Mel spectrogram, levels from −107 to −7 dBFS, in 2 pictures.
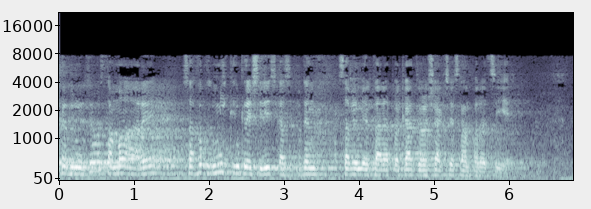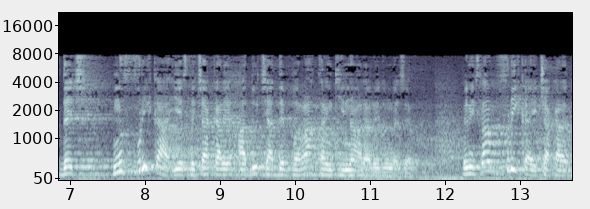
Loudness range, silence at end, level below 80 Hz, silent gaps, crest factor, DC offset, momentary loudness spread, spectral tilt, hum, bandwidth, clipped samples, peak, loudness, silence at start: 3 LU; 0 s; -38 dBFS; none; 16 dB; under 0.1%; 9 LU; -5.5 dB/octave; none; 8 kHz; under 0.1%; 0 dBFS; -17 LUFS; 0 s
